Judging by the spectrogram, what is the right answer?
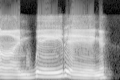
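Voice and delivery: impatient, fed-up cartoon-hero voice. Quoting a cartoon catchphrase while describing foot tapping: Sonic impression. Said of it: "tapping his foot and going".

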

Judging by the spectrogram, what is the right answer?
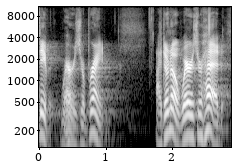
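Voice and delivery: put-on fast, thick, heavy Eastern European accent. Recalling what a man once asked him, the speaker imitates him: thick Eastern European accent. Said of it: "he had this very thick accent".

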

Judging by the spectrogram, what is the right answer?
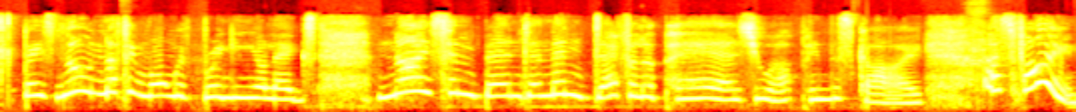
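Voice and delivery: nice, proper British voice. Giving movement instructions, in a gentle British voice. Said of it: "your perfect best British, nice, gentle voice".

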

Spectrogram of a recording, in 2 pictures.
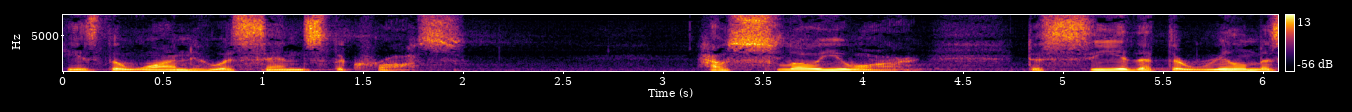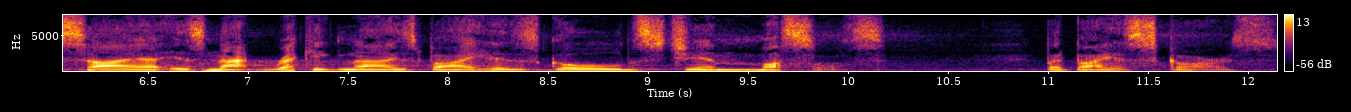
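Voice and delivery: gentle, compassionate tone, not sarcastic.

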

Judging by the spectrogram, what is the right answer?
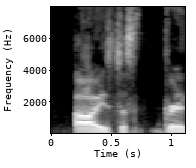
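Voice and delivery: ordinary talk, nothing marked

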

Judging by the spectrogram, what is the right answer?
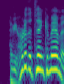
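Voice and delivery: pitched very high, quizzing tone. Asking about the Ten Commandments in a Ray Comfort impression. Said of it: "I can't do it as fast as Ray Comfort".

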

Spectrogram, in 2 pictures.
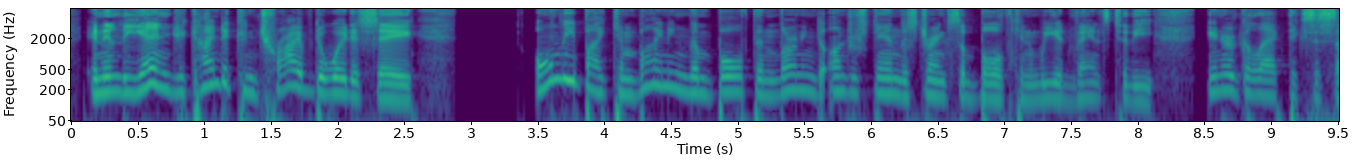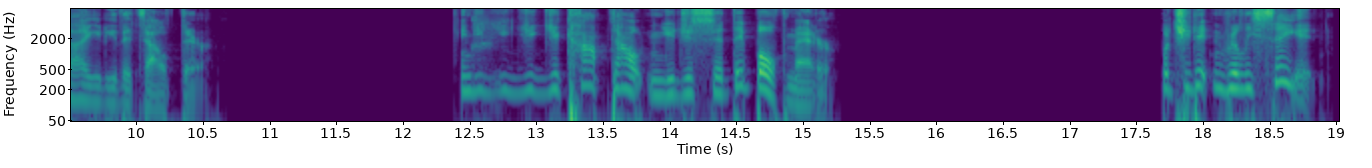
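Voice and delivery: high, hurt, disappointed rant. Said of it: "I said that like I'm really disappointed and hurt by the movie".

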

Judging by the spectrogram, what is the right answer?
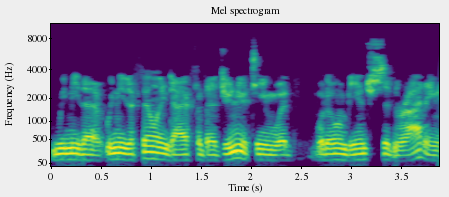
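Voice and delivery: ordinary delivery

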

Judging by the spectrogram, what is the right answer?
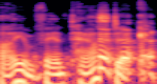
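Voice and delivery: put-on radio announcer voice. Greeting the other speaker to start the show: put-on radio voice. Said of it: "We're using our radio voices".

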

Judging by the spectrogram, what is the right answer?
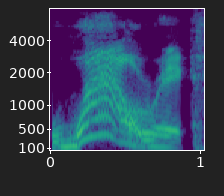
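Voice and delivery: acted, feigned astonished exclamation. Mimicking a co-host's reaction to a good point: imitating someone acting surprised. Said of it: "acting all surprised".

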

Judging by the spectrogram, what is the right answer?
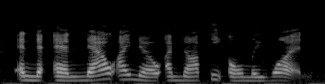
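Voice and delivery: plain

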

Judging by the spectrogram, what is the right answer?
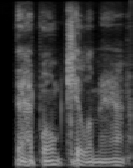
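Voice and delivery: very low voice. Describing how a man delivers a line, the speaker imitates him, in a lowered voice. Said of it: "he lowers his voice a little bit".

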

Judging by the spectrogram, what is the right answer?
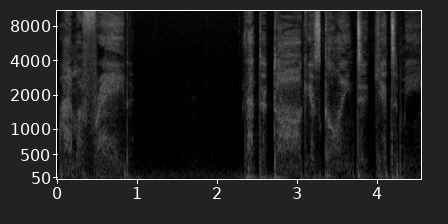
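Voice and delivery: quiet, hushed, barely voiced whisper. Retelling what was said to the wife in the night: retelling a whisper. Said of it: "I whisper to my wife".

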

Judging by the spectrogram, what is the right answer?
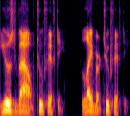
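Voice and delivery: heavy, thick put-on Eastern European accent. Quoting the guy's prices for a used valve, imitating thick Eastern European accent. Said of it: "really thick Eastern European accent".

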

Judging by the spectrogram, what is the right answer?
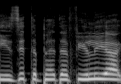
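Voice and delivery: high, loud, put-on French accent. Retelling the director's answer in an interview, imitating the director's accent. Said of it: "'Cause he had an accent".

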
